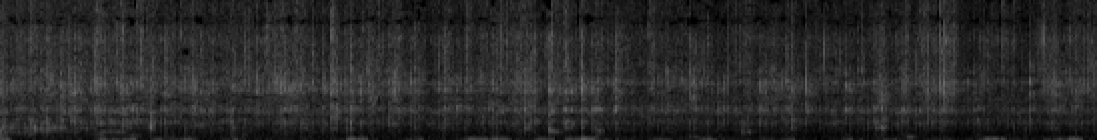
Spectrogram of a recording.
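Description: Egg-coated shami kebabs shallow-frying in hot oil: a steady sizzle with many fine crackles.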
